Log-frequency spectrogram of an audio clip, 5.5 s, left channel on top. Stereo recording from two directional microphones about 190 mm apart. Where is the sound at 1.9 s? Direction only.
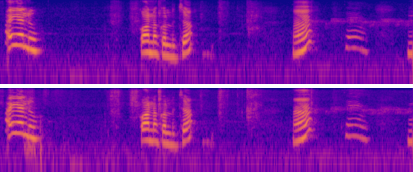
30° left (ahead or behind).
